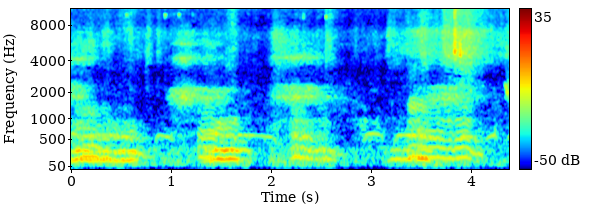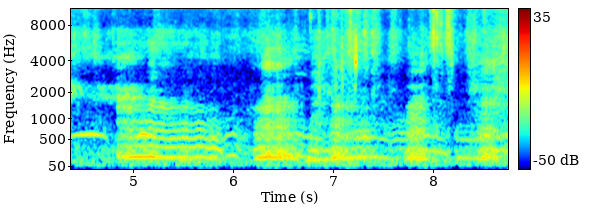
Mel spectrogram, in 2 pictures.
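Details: Beagle mother playing tug-of-war with her puppies, low rumbling growls in repeated bursts of about a second, with higher whiny yips and tonal squeals layered over them.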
